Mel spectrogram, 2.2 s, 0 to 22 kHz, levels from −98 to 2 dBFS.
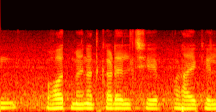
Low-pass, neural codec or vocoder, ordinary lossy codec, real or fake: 7.2 kHz; none; none; real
